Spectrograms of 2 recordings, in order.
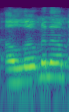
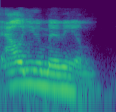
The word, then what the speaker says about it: aluminium: Why do people say aluminium? – That's over in England. That's how they pronounce it, aluminium. They don't say aluminum.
